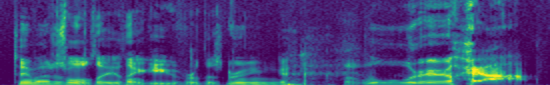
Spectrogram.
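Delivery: low, deep male voice with Southern drawl. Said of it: "His voice went low".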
